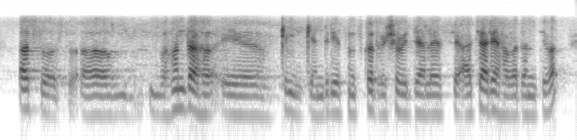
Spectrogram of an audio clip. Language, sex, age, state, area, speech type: Sanskrit, male, 30-45, Rajasthan, urban, conversation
